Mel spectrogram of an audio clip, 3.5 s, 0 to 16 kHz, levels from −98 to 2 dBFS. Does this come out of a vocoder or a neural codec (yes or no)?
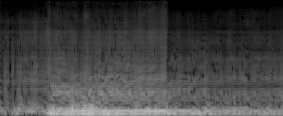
yes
